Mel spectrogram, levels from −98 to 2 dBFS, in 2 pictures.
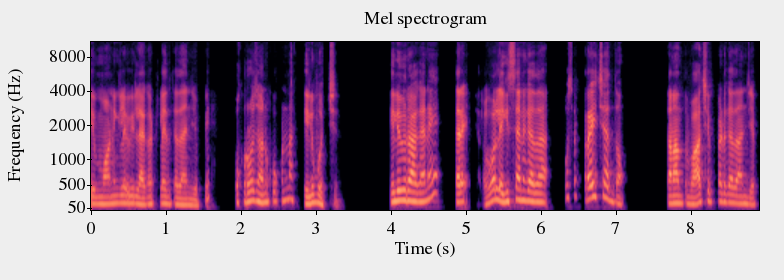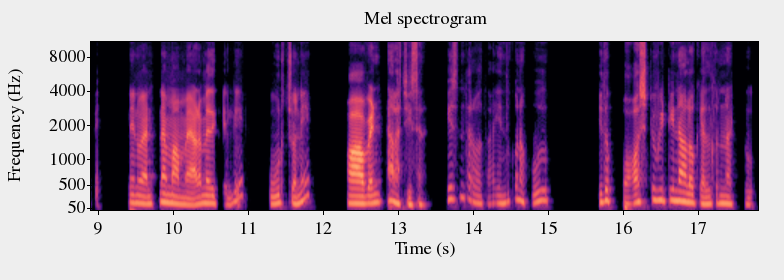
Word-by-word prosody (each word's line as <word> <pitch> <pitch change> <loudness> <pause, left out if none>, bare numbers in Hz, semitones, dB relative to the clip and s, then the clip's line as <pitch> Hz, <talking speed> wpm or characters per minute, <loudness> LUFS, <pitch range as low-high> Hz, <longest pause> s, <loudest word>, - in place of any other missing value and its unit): మార్నింగ్‌లవి 150 +2 0
లెగట్లేదు 135 +2 -1
కదా 125 -1 0
అని 115 - -4
జెప్పి, 105 +1 -11 0.4
ఒకరోజు 180 +3 0
అనుకోకుండా 185 +5 -6
నాకు 220 - -13
తెలివొచ్చింది. 145 -2 -1 0.6
తెలివి 195 +3 +5
రాగానే, 180 - +4 0.3
సరే 170 +1 +6 0.2
ఎలాగో 185 +7 -1
లెగిసాను 185 +4 +3
గదా! 175 -2 +4 0.3
ఒసారి 280 +3 -11
ట్రై 240 +3 +6
చేద్దాం. 180 - -2 0.6
తనంత 150 0 +3
బా 130 - +6
చెప్పాడు 180 -1 -3
గదా! 155 -2 +2
అని 140 - -4
జెప్పి. 120 0 -10 0.4
నేను 155 -1 -2
వెంటనే 140 +5 0
మా 145 - +5
మేడ 115 0 +4
మీదకి 145 -2 -1
ఎళ్లి 125 - -7 0.4
కూర్చొని 145 - -2 0.6
ఆహ్, 145 -1 +11
వెంటనే 165 +4 +2
అలా 155 -5 +1
చేశాను. 120 -1 -4 0.3
చేసిన 225 +3 -7
తరువాత 150 -9 -8 0.2
ఎందుకో 165 +7 -7
నాకు 160 -2 -9 0.9
ఏదో 205 - 0 0.2
పాజిటివిటీ 185 +8 -1
నాలోకెళ్తున్నట్టు, 145 -5 -1
155 Hz, 140 wpm, -23 LUFS, 140-180 Hz, 0.9 s, ఆహ్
